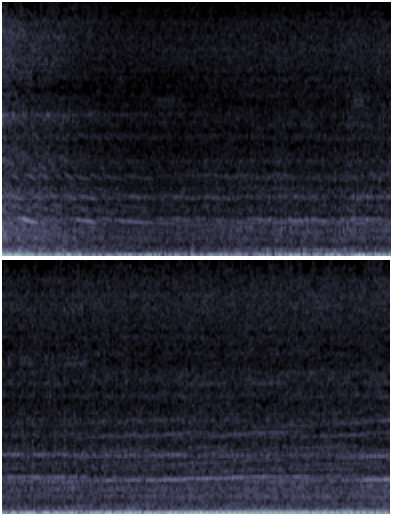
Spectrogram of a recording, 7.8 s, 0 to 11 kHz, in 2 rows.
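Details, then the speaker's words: 3.0 V6 with 5-speed from a wrecked Ranger, at idle. The idle is steady in level but lumpy and uneven, with a faint hiss behind it. The owner suspects broken vacuum lines sucking air, not confirmed. "It's got a horrible idle though. And I'm thinking because all those vacuum lines are broke over there, you can hear it sucking air."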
